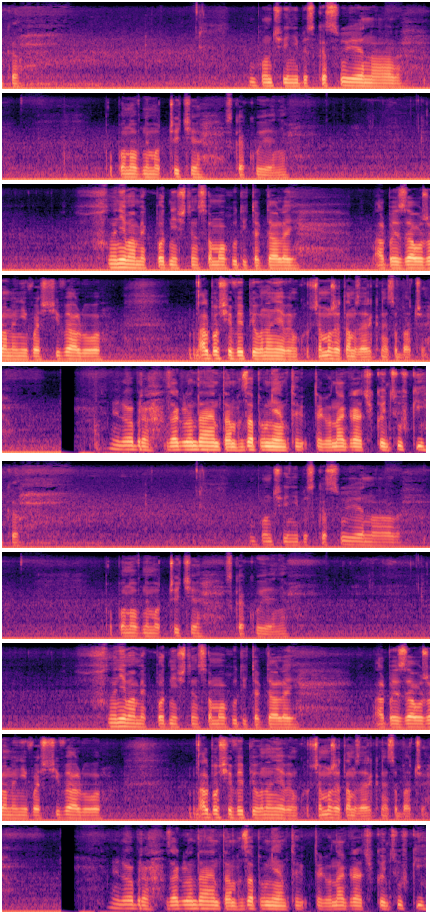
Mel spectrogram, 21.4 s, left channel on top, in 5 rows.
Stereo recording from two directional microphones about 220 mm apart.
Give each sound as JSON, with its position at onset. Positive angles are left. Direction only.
{"t": 0.2, "sound": "a sound", "side_deg": 0}
{"t": 2.6, "sound": "speech", "side_deg": 30}
{"t": 5.3, "sound": "speech", "side_deg": 0}
{"t": 9.4, "sound": "speech", "side_deg": 0}
{"t": 18.2, "sound": "speech", "side_deg": -5}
